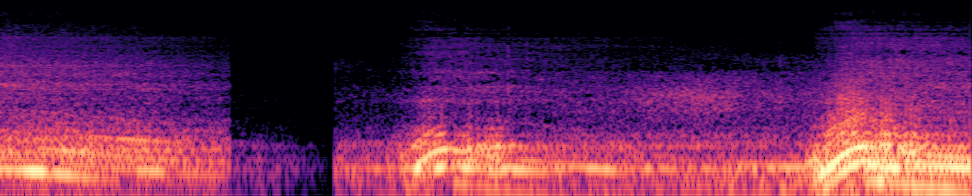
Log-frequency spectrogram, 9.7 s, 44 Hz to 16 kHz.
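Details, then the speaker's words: 2008 Ford F150 5.4 V8 with a new cat-back dual side exhaust, 3.5-inch stainless tips, Magnaflow single-in dual-out muffler and factory cats: deep smooth burble climbing cleanly on each rev, no ticks or rattles; healthy, mild tone. "Put a Magnaflow single in dual out muffler on it. Give it a nice little purr to it. Left it all factory up front with the factory cats. Just give it a little mild tone, what the customer's looking for."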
